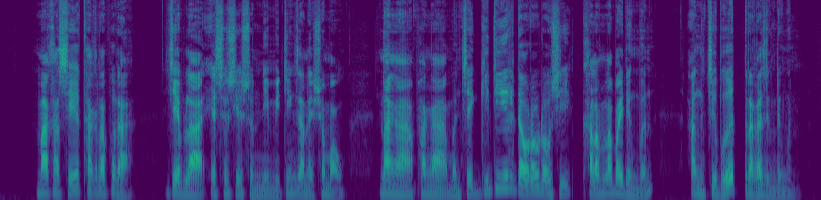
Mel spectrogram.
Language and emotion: Bodo, disgusted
